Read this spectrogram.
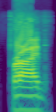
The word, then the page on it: bribe: American English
